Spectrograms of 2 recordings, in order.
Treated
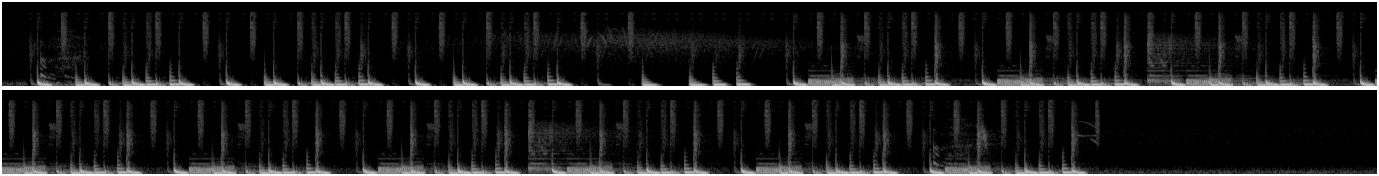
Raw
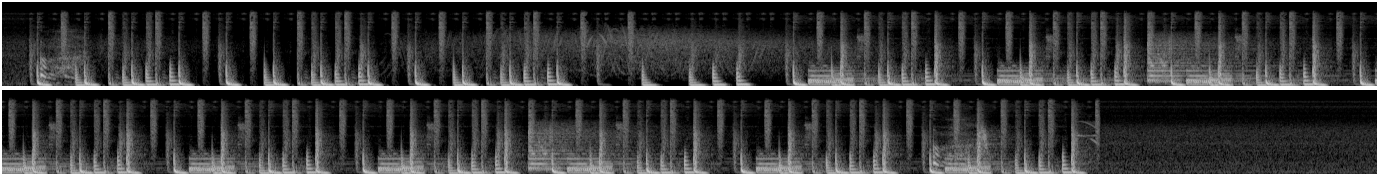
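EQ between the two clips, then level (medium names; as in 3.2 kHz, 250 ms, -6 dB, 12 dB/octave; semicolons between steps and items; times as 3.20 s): amplifier tone stack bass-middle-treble 6-0-2; bass shelf 270 Hz +10 dB; +3.5 dB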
